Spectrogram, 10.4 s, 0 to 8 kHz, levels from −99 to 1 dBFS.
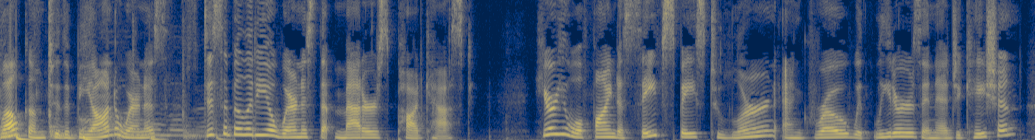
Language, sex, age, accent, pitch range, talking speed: English, female, 30-49, American, 170-240 Hz, 145 wpm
